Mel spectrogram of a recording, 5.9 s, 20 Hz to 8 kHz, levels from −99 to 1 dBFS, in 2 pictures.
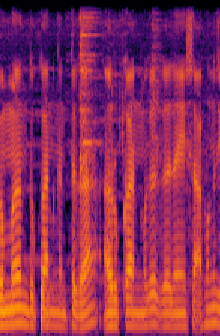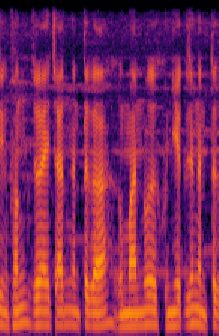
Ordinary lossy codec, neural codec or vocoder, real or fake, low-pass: none; none; real; 7.2 kHz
